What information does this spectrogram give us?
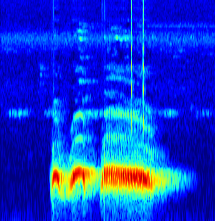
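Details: Spotted dove giving a lure call meant to set other doves calling: a short double coo, wavering and low, then a sustained hollow coo lasting about half a second, in a quiet setting.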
